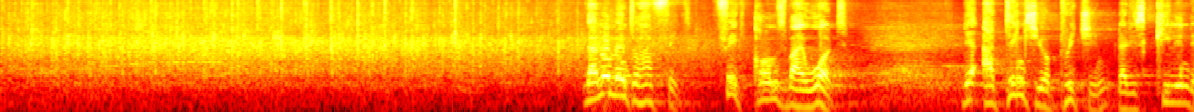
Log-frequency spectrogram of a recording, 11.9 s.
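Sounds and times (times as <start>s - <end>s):
audience applause: 0.0s - 7.4s
speech: 5.8s - 8.6s, 9.6s - 11.9s.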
